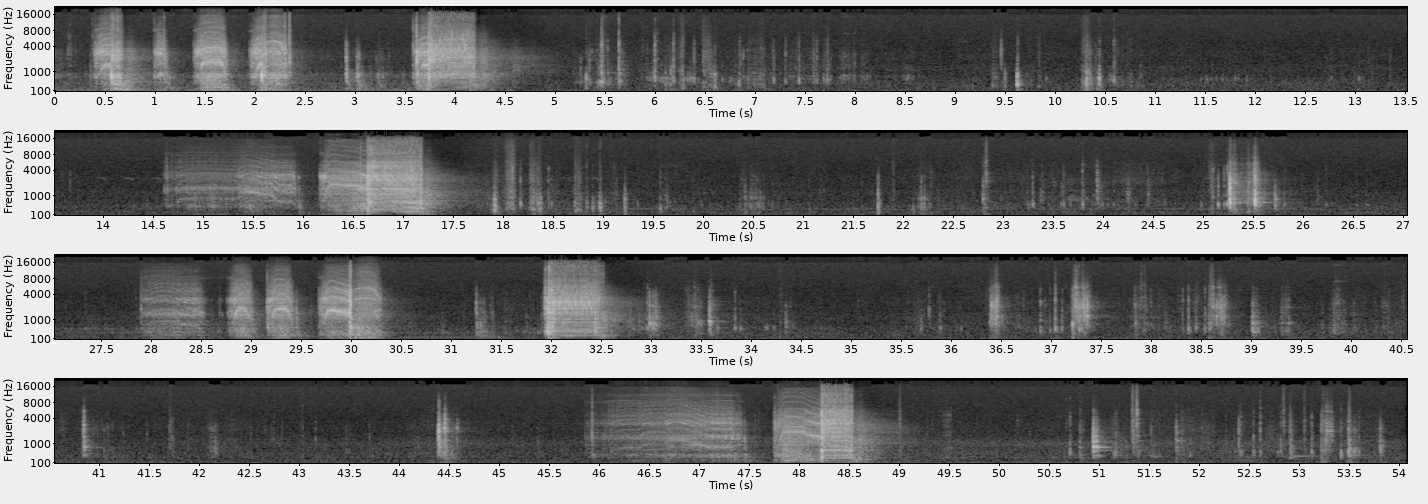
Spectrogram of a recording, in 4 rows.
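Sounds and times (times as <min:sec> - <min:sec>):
power drill bursts: 0:00.3 - 0:04.7, 0:14.6 - 0:17.6, 0:27.9 - 0:30.4, 0:32.0 - 0:32.8, 0:45.9 - 0:49.1.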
